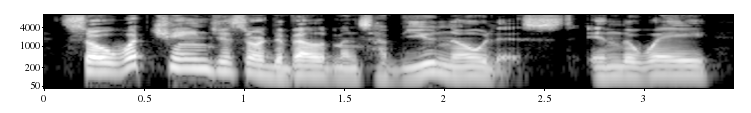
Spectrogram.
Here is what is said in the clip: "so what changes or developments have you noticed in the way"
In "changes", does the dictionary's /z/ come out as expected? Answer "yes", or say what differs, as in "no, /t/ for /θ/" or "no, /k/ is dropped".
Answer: yes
